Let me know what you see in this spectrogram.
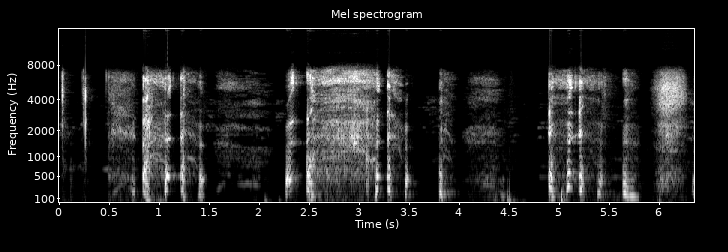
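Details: Repeated harsh, explosive coughs in quick bursts with brief throat-clearing between them, in a small room; a long run of deliberate, acted coughing recorded as a coughing compilation.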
